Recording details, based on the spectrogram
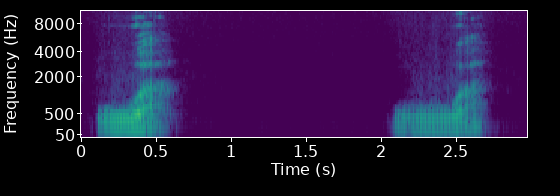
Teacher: you're using your lips and you're also moving the back of your tongue towards the velum so what has two places of articulation labial and velar we · also moving the back of your tongue towards the velum so what has two places of articulation labial and velar we call it a labial velar consonant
